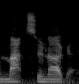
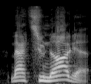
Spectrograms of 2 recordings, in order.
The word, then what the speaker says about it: Matsunaga: How is it actually pronounced? Okay, so then Matsunaga. Matsunaga.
